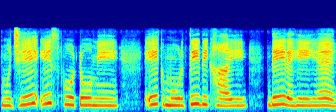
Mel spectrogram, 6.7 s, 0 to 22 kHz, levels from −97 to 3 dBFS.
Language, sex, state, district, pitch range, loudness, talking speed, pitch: Hindi, female, Madhya Pradesh, Katni, 245-280 Hz, -15 LUFS, 90 wpm, 250 Hz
